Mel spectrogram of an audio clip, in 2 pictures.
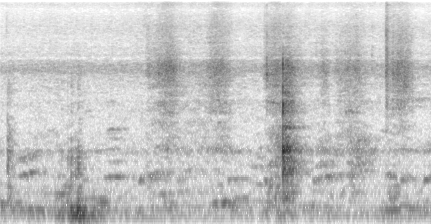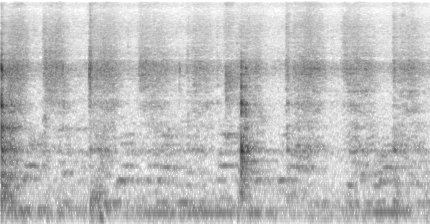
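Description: Soft frying sizzle with a spoon repeatedly scraping and stirring in a pan, browning ingredients for pal payasam, quiet with irregular metallic taps.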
